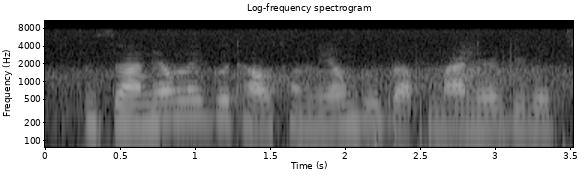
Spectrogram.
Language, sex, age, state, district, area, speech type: Bodo, female, 18-30, Assam, Kokrajhar, rural, spontaneous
